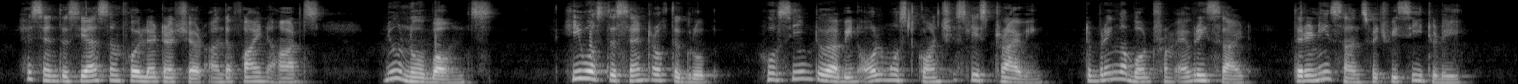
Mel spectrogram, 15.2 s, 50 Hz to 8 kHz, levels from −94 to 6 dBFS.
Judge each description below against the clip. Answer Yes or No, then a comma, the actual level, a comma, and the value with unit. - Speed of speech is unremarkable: Yes, average, 155 wpm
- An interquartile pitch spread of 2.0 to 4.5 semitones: No, wide, 5.5 semitones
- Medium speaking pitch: Yes, medium, 165 Hz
